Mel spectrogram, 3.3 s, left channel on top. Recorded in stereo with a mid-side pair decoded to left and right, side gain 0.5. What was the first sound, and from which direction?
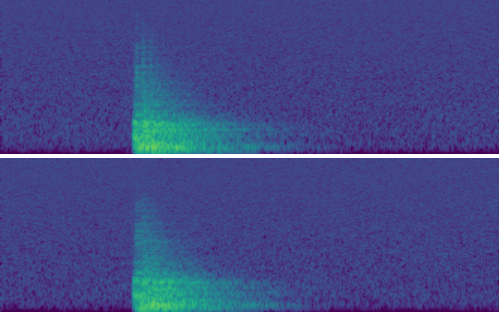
Knocking, 30° left.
